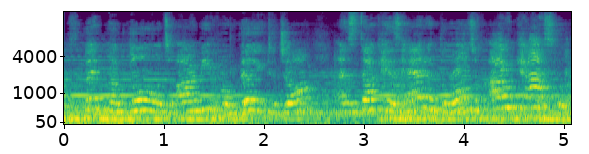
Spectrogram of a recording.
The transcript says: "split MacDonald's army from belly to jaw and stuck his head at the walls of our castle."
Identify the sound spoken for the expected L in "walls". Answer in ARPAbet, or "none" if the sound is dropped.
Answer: none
